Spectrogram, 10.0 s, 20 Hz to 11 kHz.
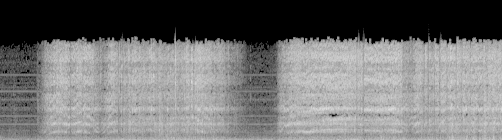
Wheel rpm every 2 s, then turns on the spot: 60, 190, 50, 190, 190.
none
